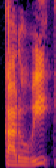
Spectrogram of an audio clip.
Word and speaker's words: karubi: viene además de la palabra coreana galbi, en este caso, pues pronunciada japonesamente. – Exacto, karubi.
